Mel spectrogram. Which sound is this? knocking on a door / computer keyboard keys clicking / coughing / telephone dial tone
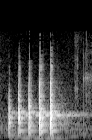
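knocking on a door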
